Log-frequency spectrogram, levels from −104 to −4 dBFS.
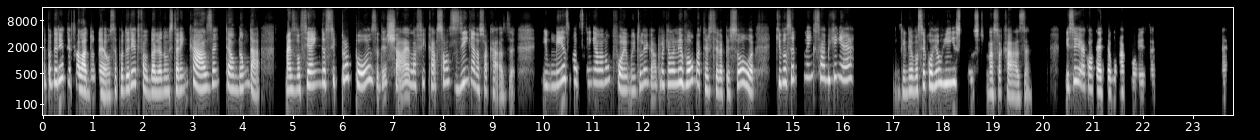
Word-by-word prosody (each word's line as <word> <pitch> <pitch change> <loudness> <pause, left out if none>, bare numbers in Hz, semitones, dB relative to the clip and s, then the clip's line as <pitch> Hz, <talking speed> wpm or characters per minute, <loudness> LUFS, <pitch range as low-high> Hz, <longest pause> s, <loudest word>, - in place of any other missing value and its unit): Você 325 - -8
poderia 320 +5 +2
ter 310 -5 -5
falado 205 -5 +6
não, 165 -4 +2
você 170 +5 -7
poderia 230 +9 +1
ter - - -15
falado: 200 -6 -3
"Olha, 190 -1 +3
eu - - +3
não 200 +1 -6
estarei 215 +1 +1
em 245 +6 -18
casa, 245 -2 +5 0.2
então 230 -4 +1
não 235 +7 -3
dá." - - +1 0.6
mas 215 0 +6
você 225 +5 +1
ainda 290 +2 +3
se 290 +4 -5
propôs 360 -4 +2
a - - -2
deixar - - +1
ela 275 -1 -2
ficar 290 -4 -5
sozinha 315 +1 -2
na 230 - -3
sua 210 - -2
casa, - - -8 0.6
e 275 - -4
mesmo 310 +9 -1
assim, 310 -1 -6
ela 305 0 0
não 335 +2 -6
foi 225 -5 +2
muito 210 +2 -8
legal, 315 +3 -4
porque 290 -1 -5
ela 290 0 +4
levou 300 +1 +4
uma 305 -4 -1
terceira 205 -3 -3
pessoa 225 - +2 0.4
que 320 - -1
você 320 +4 0 0.2
nem 410 +1 -3
sabe 385 -4 -1
quem 415 0 -1
é. 370 +2 +1 0.8
Entendeu, 195 +1 -5
você 215 +5 0
correu 275 +3 +3
riscos 305 - -1 0.2
na 185 0 -1
sua 190 +2 -6
casa, 150 -1 -2 0.7
e - - -3
se 345 -3 0
acontece 225 -6 +2
alguma 190 -1 -1
coisa. 160 -1 -10 1.4
É. 150 - -11
270 Hz, 160 wpm, -22 LUFS, 210-310 Hz, 1.4 s, falado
